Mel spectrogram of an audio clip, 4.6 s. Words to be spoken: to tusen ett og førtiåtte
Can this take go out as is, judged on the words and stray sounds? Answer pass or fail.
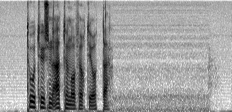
fail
